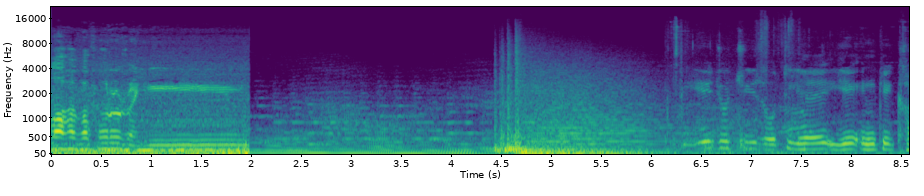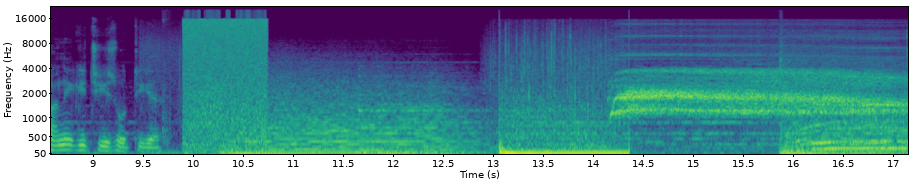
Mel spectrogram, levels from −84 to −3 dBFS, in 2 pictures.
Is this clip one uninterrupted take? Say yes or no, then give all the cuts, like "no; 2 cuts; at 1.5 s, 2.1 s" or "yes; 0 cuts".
yes; 0 cuts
